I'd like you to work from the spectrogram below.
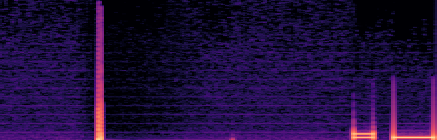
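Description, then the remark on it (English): A sharp click of a phone receiver as a man hangs up the call is followed by a short pause, then a telephone busy signal starts with two loud, steady electronic beeps in a clipped on-off rhythm. “I think he hung up to go drink.”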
